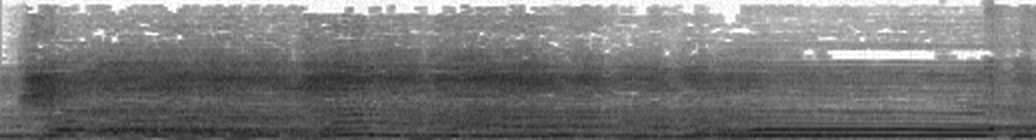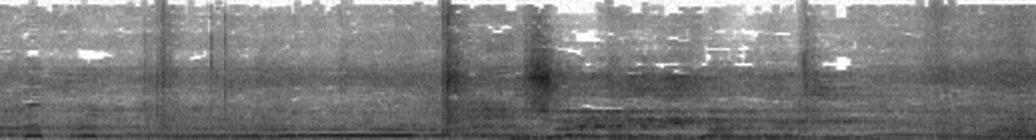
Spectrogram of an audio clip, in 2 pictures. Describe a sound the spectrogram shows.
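A crowd of men chant along in response.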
